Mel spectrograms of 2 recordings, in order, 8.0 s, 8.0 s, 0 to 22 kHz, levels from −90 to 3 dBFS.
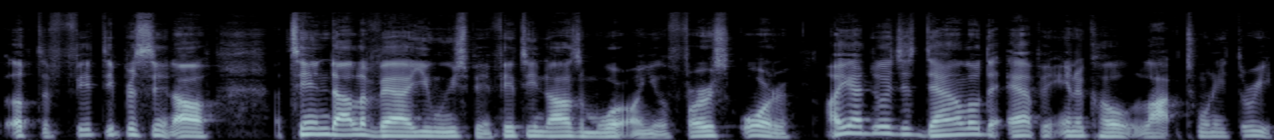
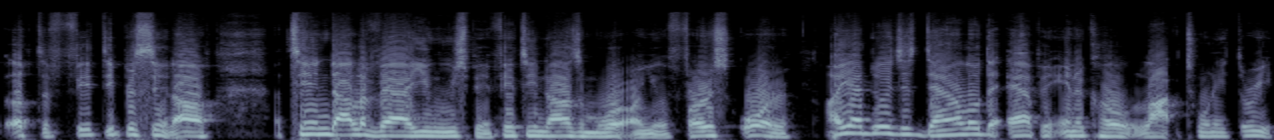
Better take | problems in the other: first | distortion; heavy; 7 dB below the speech

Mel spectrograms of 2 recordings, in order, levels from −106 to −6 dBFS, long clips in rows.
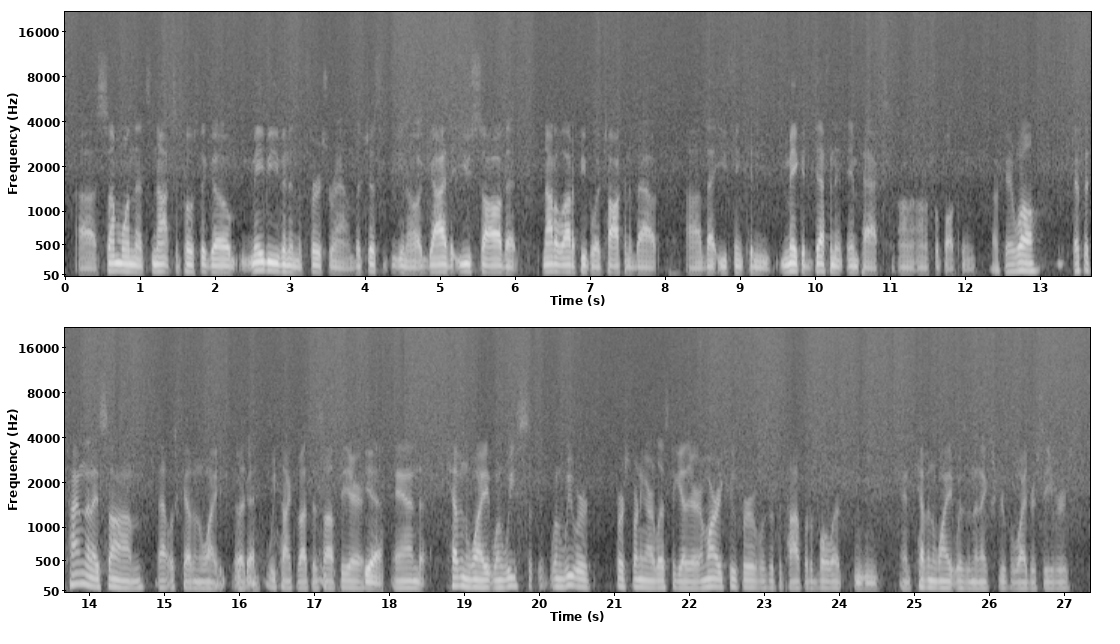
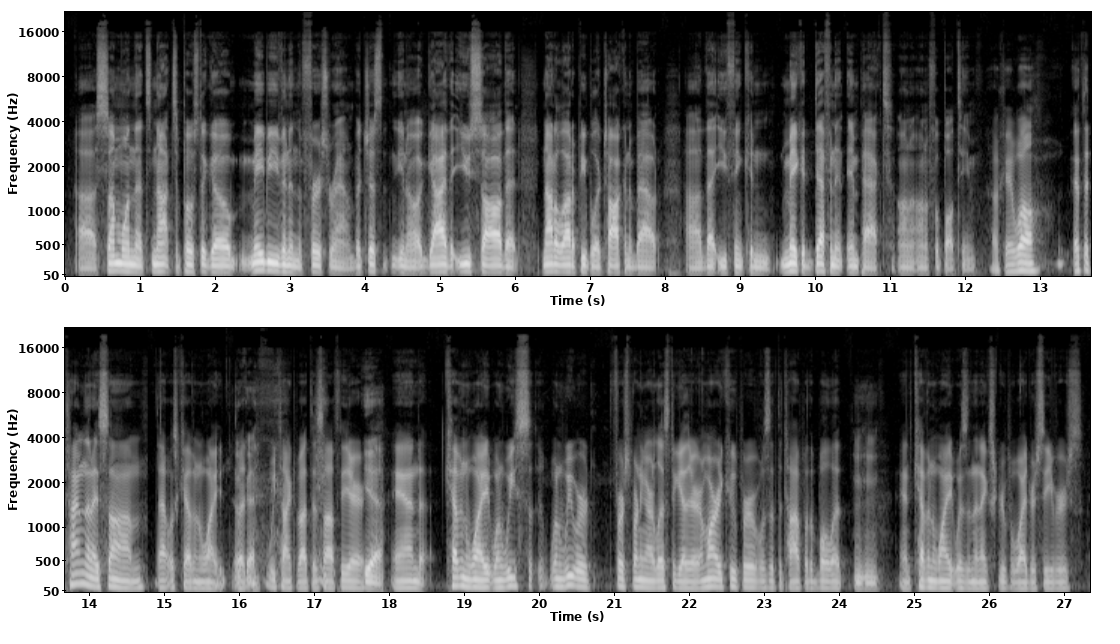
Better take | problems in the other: second | hiss; loud; throughout; 7 dB below the speech

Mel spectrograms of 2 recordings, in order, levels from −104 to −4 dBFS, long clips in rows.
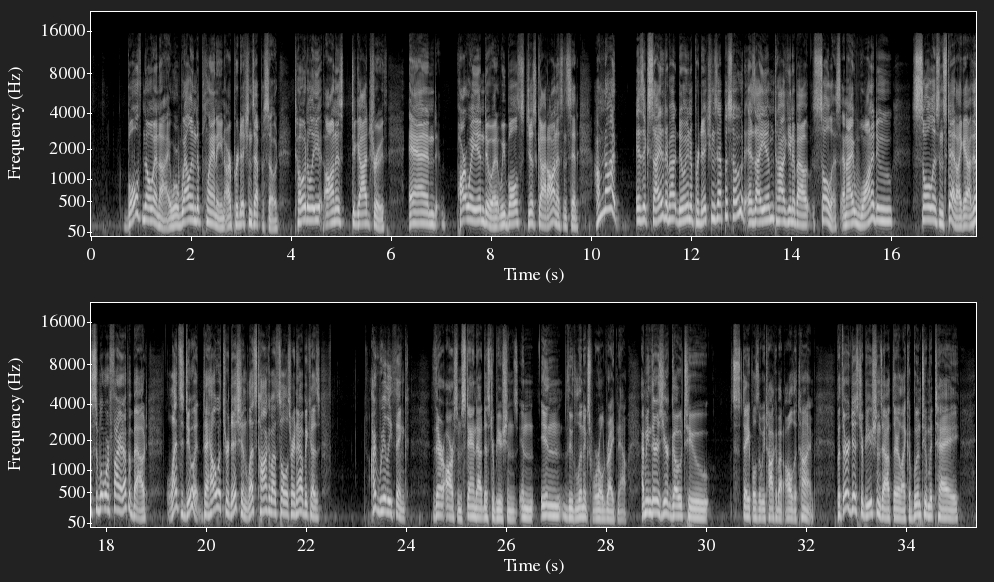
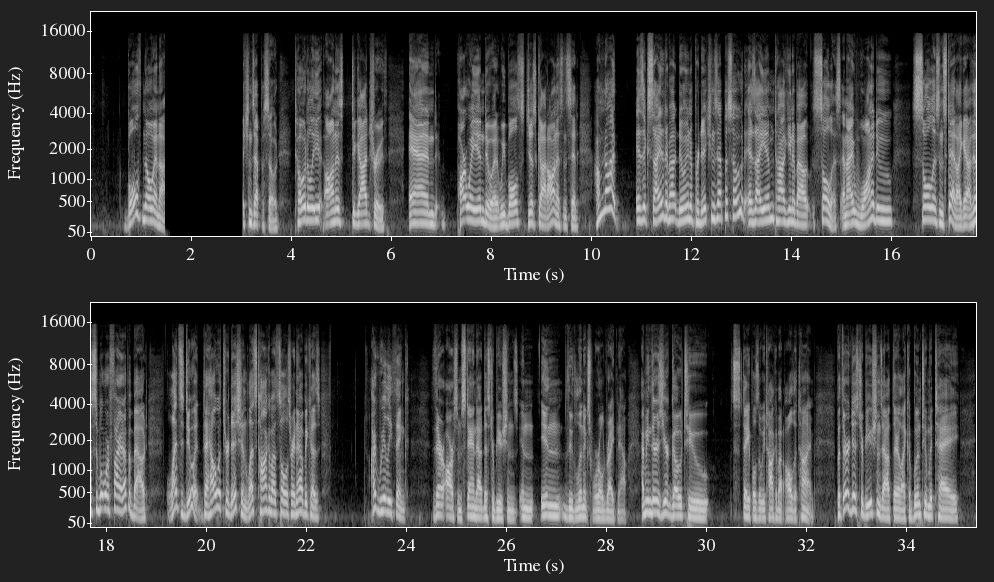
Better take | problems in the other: first | audio cutting out; at 1.5 s for 1.5 s

